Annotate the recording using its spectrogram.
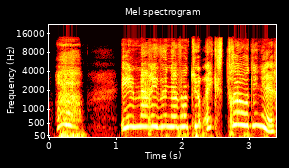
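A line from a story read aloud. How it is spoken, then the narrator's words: Excited exclamation. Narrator (French): s'écria-t-il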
